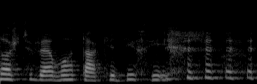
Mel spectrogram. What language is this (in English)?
Portuguese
